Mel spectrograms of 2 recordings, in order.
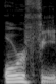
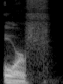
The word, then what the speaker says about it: Orphe: So, apparently I've been pronouncing it wrong the whole time. They are Orphe, not ORF.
